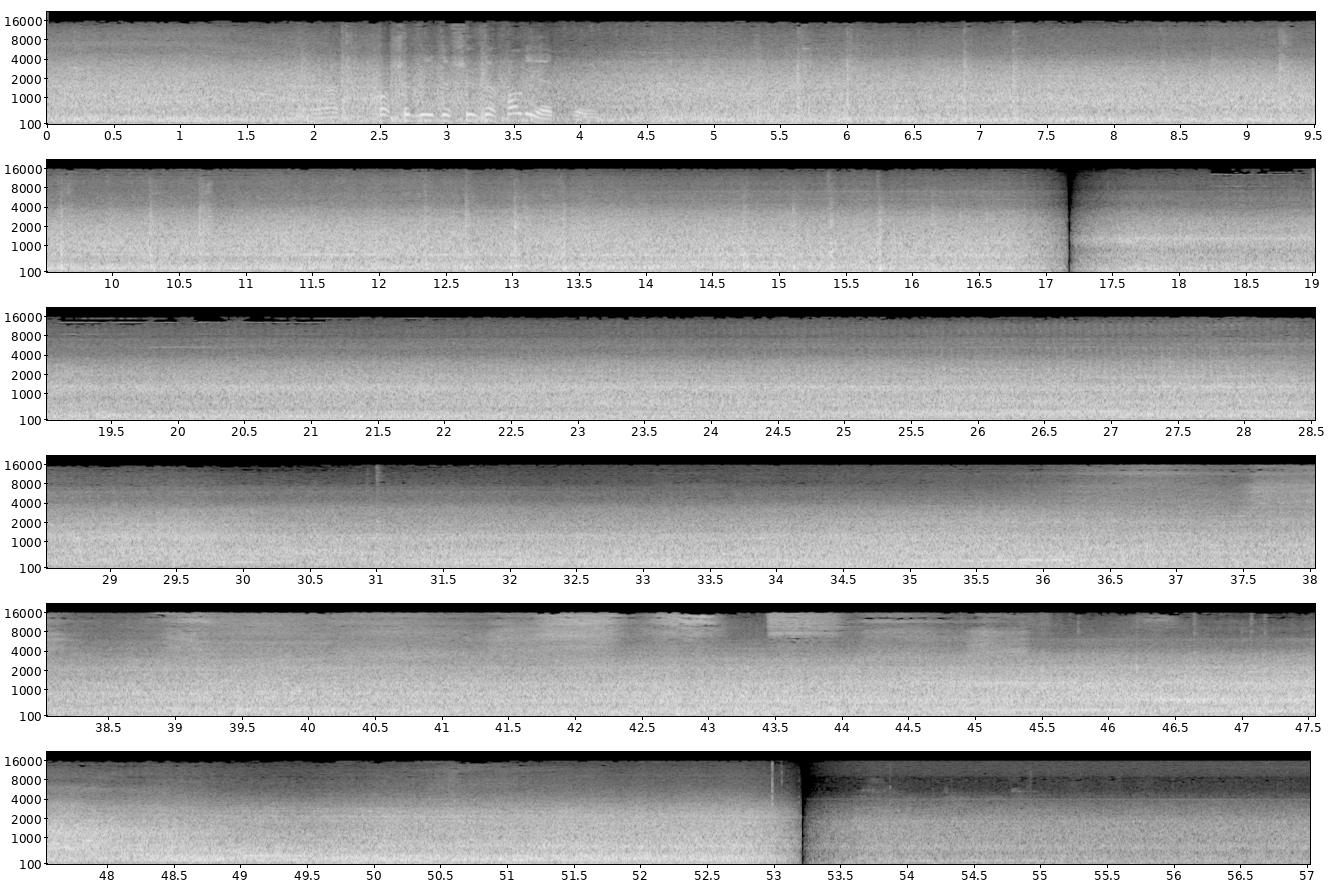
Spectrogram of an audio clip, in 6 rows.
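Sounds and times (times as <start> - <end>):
diesel train rumbling past: 0.0 - 57.0.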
